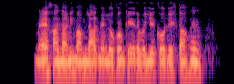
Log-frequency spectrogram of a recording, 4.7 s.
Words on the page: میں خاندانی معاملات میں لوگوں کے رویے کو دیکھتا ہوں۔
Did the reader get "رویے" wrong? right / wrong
right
